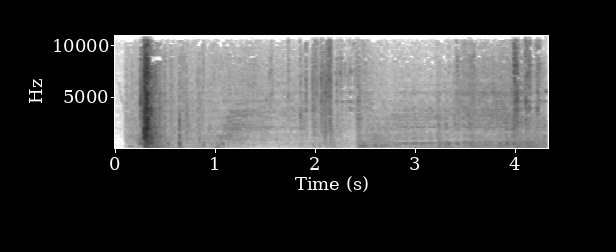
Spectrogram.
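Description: vehicle, car engine starting up

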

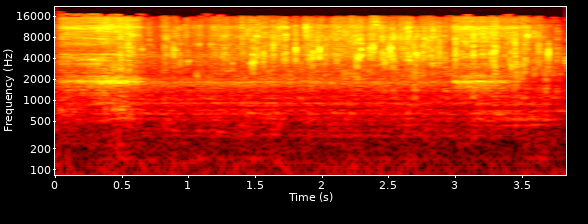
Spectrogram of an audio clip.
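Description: household object, water running

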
